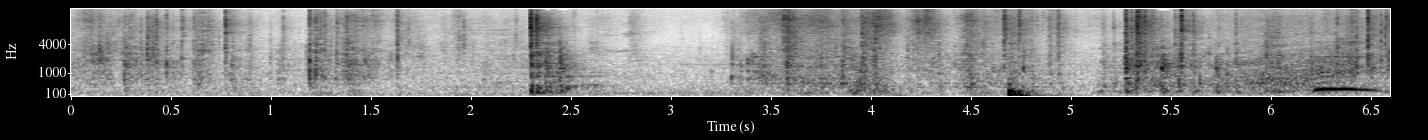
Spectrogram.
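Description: Scissors snipping through a sheet of paper, with the paper rustling and crinkling as it is handled: a run of irregular clicks and crackles. A single dull thump comes a little before the end.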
